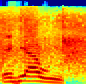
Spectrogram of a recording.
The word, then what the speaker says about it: Ehiabi: Ehiabi. The B is silent.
